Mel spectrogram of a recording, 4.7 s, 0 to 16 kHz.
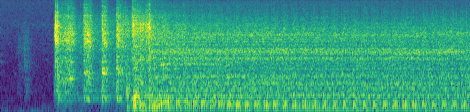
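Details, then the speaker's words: Subaru GC8 version 3 STI with a misfire that began after a reported overheat; an uneven, choppy, stumbling idle after start, which seems to smooth out slightly with more throttle. A compression test follows. "You know, cars have different style misfires. We've seen things like with mass airflow sensors, the car's misfiring a little bit or timing or spark plugs or whatever."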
